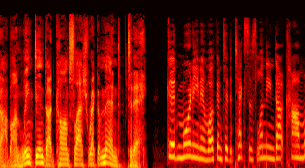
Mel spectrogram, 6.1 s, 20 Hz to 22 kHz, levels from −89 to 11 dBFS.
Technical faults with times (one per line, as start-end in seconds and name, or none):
3.33 DAB burbling
5.06-5.33 DAB burbling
